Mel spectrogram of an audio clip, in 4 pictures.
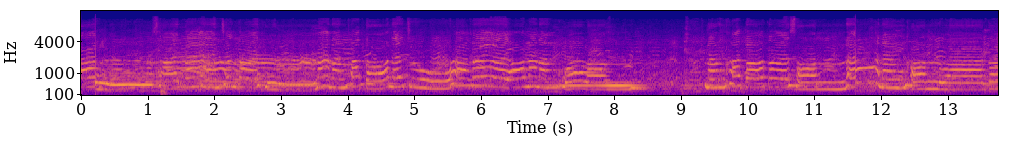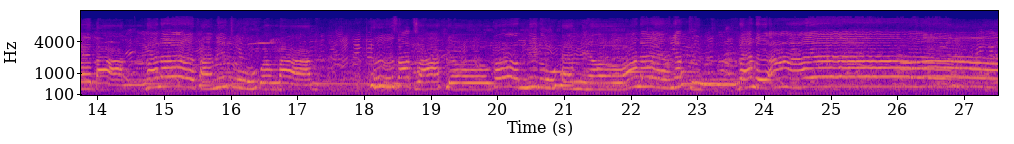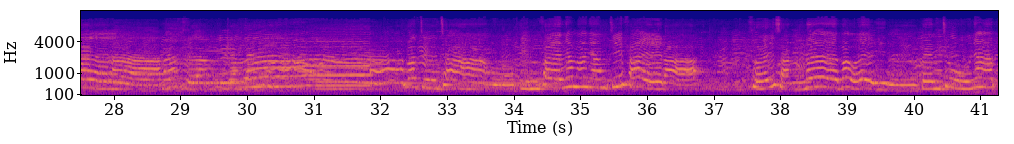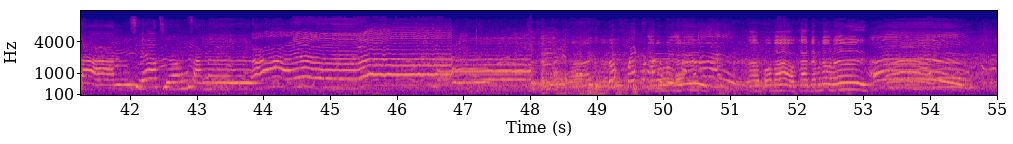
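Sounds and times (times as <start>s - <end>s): woman singing unaccompanied: 0.0s - 8.6s, 9.2s - 36.9s, 37.5s - 49.9s, 52.7s - 54.6s.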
